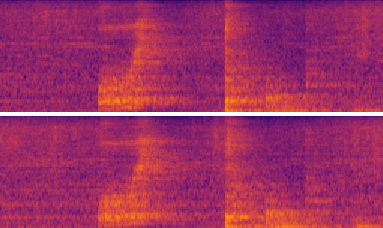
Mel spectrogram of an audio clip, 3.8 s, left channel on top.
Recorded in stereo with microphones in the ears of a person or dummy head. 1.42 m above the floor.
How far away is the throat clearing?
About 0.6 m.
